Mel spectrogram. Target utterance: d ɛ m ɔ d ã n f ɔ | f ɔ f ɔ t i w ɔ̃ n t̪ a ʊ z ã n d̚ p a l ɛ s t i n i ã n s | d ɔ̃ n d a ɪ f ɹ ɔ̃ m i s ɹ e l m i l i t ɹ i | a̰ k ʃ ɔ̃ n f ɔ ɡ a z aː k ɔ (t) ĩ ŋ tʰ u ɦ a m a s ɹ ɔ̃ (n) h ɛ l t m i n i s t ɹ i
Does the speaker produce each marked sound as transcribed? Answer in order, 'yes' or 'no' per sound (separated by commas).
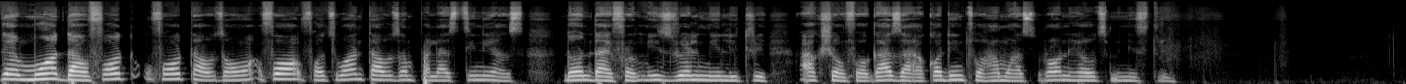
no, yes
